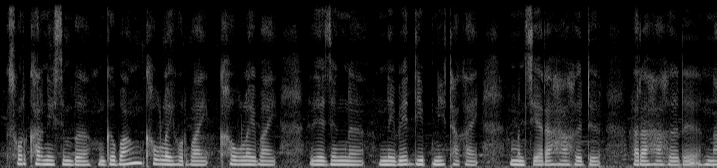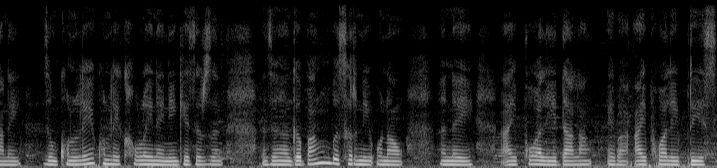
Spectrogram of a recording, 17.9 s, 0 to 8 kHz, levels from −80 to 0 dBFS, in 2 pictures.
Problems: background sounds at intervals, low volume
